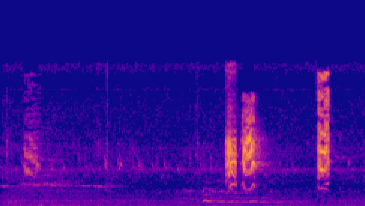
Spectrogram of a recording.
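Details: Calls of a female double-collared seedeater, meant to excite males kept for tournaments: a faint early note, then a quick pair of sharp, high chirps and one more chirp a second later, over a low hiss.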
